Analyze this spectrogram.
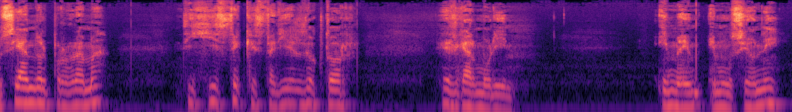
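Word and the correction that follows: Morin: Por Edgar Morán. Por, Sí, pronunciado en francés, pero escrito igualito.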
